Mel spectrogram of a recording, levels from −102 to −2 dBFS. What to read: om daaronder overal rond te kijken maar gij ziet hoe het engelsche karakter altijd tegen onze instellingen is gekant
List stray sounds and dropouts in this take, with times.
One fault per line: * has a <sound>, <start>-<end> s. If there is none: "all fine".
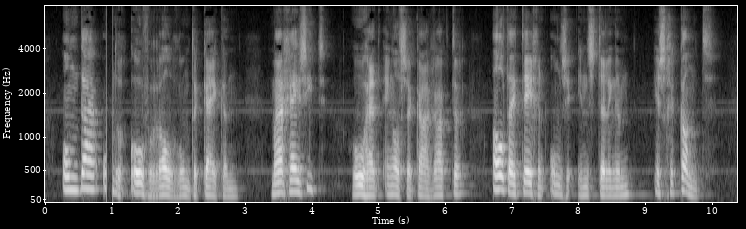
* has a dropout, 0.9-1.0 s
